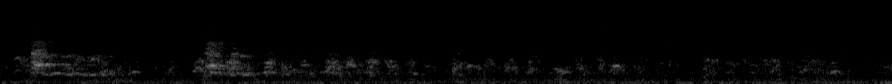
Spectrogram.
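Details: Village dogs at night in the countryside: two distinct distant barks near the start, then fainter scattered yaps trailing off, with a quiet, even background hiss and a thin high drone.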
